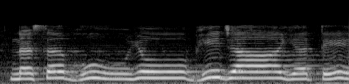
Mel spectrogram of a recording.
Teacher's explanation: ಭೂಯೋ ಎರಡು ದೀರ್ಘ ಭೂ ಮಹಾಪ್ರಾಣ ದೀರ್ಘ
